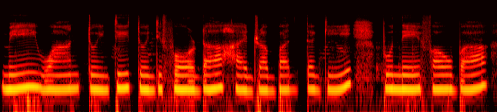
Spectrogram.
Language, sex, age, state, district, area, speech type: Manipuri, female, 18-30, Manipur, Kangpokpi, urban, read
